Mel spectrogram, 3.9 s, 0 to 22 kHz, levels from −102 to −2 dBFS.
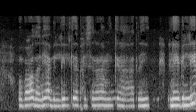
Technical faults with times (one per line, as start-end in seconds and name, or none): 1.29-1.38 one channel drops out
1.56-1.63 speech suppressed in double talk
2.22-2.31 echo leak
3.05-3.20 echo leak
